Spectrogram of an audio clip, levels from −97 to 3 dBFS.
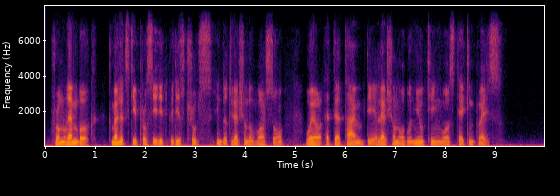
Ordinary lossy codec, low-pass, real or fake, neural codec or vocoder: Opus, 16 kbps; 7.2 kHz; fake; autoencoder, 48 kHz, 32 numbers a frame, DAC-VAE, trained on Japanese speech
